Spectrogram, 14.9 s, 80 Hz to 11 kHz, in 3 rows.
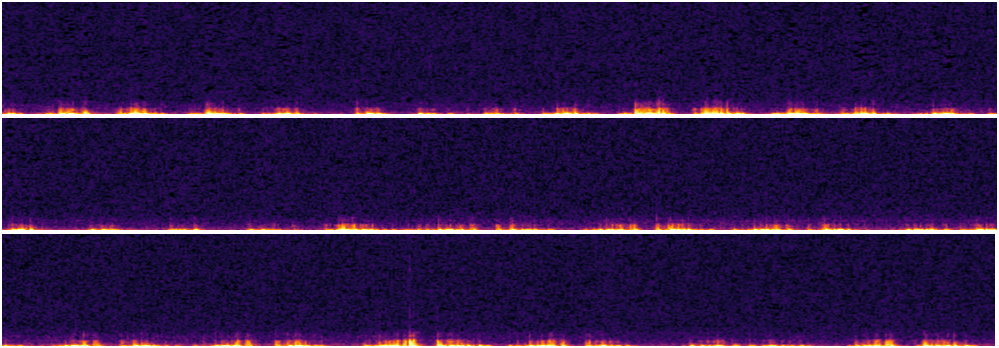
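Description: A solid, light wooden ball is rolled around a shallow square wooden tray held in white-gloved hands, with the tray tilted to send it along. The ball makes about 35 short, dull, low knocks as it strikes the tray, in a loose, uneven rhythm of a bit over one per second. Each knock dies away almost at once, with no bright ring.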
